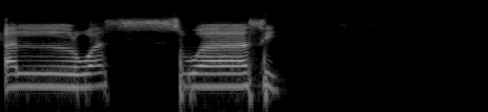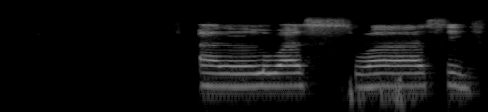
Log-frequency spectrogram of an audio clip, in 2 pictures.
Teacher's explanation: Jadi jelaskan sofir yang seperti suara ular itu. Kemudian alirkan nafasnya, alirkan suaranya.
